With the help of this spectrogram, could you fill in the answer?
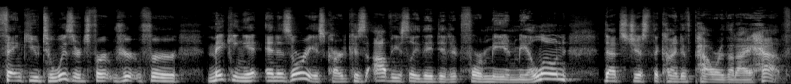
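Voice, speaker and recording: Doing a put-on character voice, a man talks at a fairly quick pace in a raspy, fairly high pitch with very wide pitch swings, recorded very cleanly against a silent background. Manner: sarcastic, mockingly self-important.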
